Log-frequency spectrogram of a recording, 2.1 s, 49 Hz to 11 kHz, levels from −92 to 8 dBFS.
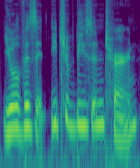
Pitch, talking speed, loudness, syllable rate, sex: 180 Hz, 225 wpm, -18 LUFS, 5.2 syllables/s, male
